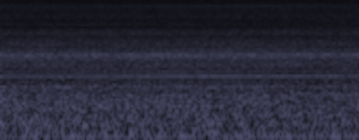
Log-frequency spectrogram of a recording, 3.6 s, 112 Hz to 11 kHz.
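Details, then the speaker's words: Raspberry Pi 4 Model B starter kit case fan running full speed; constant airy whoosh with faint hum, vibration amplified when sitting on desk or box acting as a sound box. "ah ça fait du bruit je pas si vous entendez forcément sur le bureau quand c'est posé ça fait vibr ça fait vibrer un peu ah ouais ça souffle à fond là"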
